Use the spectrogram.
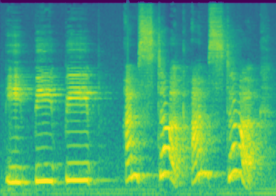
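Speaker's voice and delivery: high, loud, urgent beeping voice; little truck crying out. A narrator's reading. Blue calls the animals to help, high loud cry. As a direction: call for rescue in a high voice. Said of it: "cried the Little Blue Truck".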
